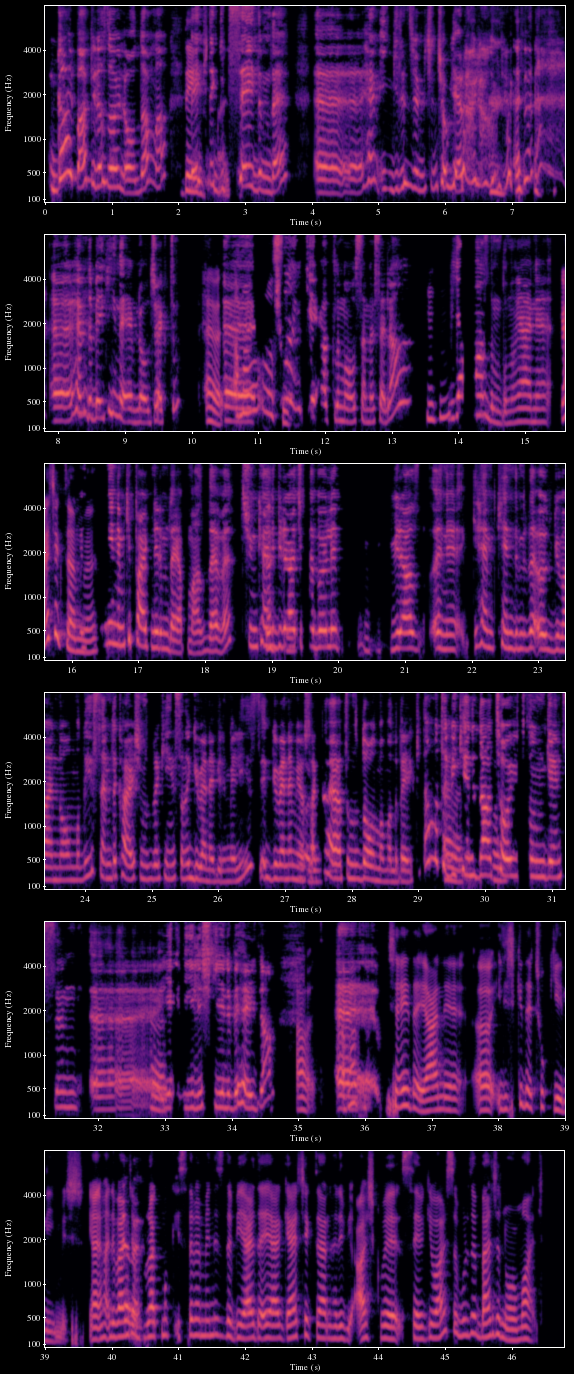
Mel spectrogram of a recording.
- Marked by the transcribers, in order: laughing while speaking: "yararlı olacaktı"; chuckle; other background noise
- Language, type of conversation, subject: Turkish, unstructured, Geçmişte yaptığınız hatalar kişisel gelişiminizi nasıl etkiledi?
